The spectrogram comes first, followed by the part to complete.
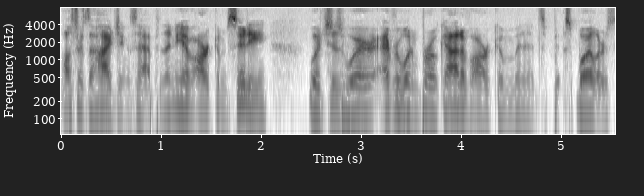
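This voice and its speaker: Talking at a fairly quick pace, a man with an American accent has an ordinary speaking voice, medium in pitch with fairly even intonation. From Detroit, US Midwest. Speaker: podcast guest.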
